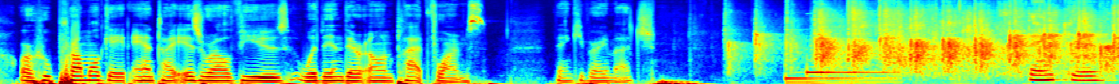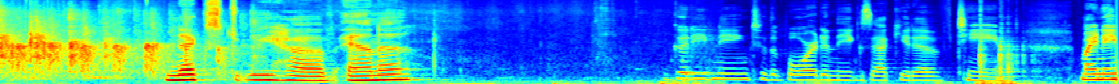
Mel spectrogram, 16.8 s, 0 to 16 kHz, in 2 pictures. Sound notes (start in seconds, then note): 5.4 attendees applauding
